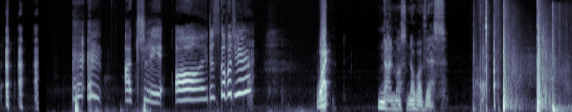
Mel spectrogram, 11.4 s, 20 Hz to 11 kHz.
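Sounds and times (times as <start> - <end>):
speech: 2.6 - 5.1, 6.3 - 6.6, 7.6 - 9.0
gunshots: 9.5 - 11.4.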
